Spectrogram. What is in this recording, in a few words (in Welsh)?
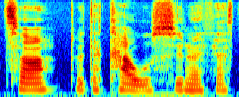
"caws", Welsh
